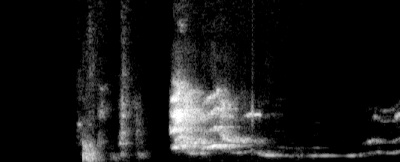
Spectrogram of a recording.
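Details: Indoor pen of six Blenheim Cavalier King Charles Spaniel puppies, Remy's first litter, during potty training. A few soft grunting noises come before a loud, high yelp, which slides down into a long, drawn-out whine with small squeaks at the end.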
